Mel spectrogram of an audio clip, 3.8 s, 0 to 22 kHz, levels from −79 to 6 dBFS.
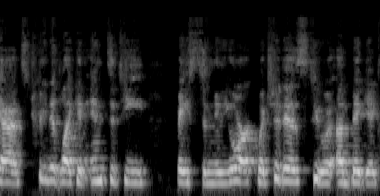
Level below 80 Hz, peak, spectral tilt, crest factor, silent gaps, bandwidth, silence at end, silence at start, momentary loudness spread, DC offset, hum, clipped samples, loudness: -68 dBFS; -4 dBFS; -5 dB/octave; 16 dB; none; 16 kHz; 0 s; 0 s; 8 LU; under 0.1%; none; under 0.1%; -21 LUFS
